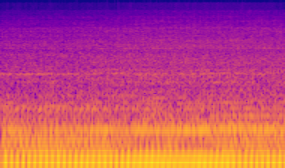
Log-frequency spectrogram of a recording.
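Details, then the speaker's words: Mercedes that was headed for the junkyard, idling after new spark plug wires were fitted, choke on so revs slightly high: even, steady idle with no misses, now perfectly smooth where it was shaky before; normal idle. "yeah I think that fixed it does it feel uh smooth it's so smooth now I don't feel so before it was like a little bit like shaky"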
